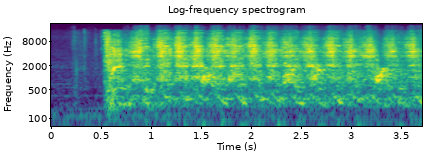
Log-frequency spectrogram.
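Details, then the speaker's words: Air-cooled VW Super Beetle engine, freshly assembled and mounted, first start attempt with straight 30-weight oil, battery running low: quiet cranking, then an uneven sputtering roar that stays rough; fires briefly but won't keep running. "but I mean to hear it sputter and fire a little bit was definitely the right path to be on"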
